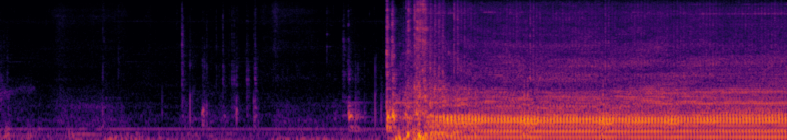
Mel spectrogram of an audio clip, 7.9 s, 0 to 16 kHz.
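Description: Briggs & Stratton CR950 small engine on a pressure washer, pull-started and catching about four seconds in, then running steadily.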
